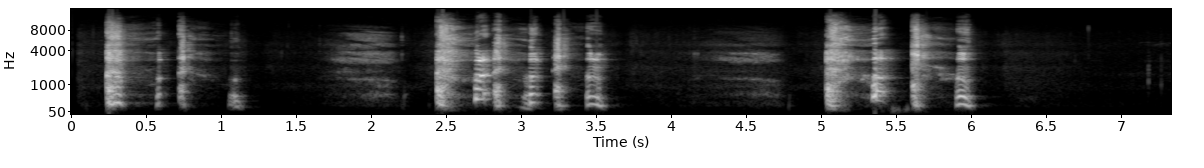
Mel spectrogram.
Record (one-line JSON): {"three_cough_length": "7.3 s", "three_cough_amplitude": 32754, "three_cough_signal_mean_std_ratio": 0.3, "survey_phase": "beta (2021-08-13 to 2022-03-07)", "age": "65+", "gender": "Female", "wearing_mask": "No", "symptom_cough_any": true, "symptom_shortness_of_breath": true, "symptom_onset": "12 days", "smoker_status": "Never smoked", "respiratory_condition_asthma": false, "respiratory_condition_other": true, "recruitment_source": "REACT", "submission_delay": "2 days", "covid_test_result": "Negative", "covid_test_method": "RT-qPCR", "influenza_a_test_result": "Negative", "influenza_b_test_result": "Negative"}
